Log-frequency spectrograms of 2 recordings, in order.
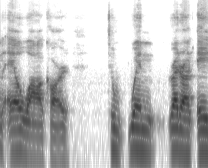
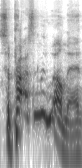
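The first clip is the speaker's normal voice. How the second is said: cracking voice, higher pitch; 12 semitones higher than usual. Answering how the night is going: voice cracking. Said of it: "my voice is cracked".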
